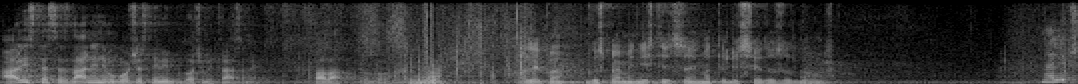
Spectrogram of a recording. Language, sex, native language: Slovenian, male, Slovenian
